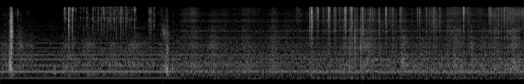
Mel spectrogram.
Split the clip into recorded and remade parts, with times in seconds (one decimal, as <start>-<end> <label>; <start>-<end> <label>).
0.0-1.8 recorded; 1.8-5.2 remade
